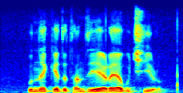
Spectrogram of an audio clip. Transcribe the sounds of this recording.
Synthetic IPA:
kunɛkɛd͡zat̪ʰand͡ziɦɛɺajaβut͡ʃʰiːɺɔ

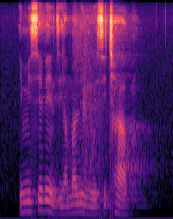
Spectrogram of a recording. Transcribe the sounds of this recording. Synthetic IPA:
imisɛɓend͡zʱijamaliŋiwesit͡ʃʰaːɓa

